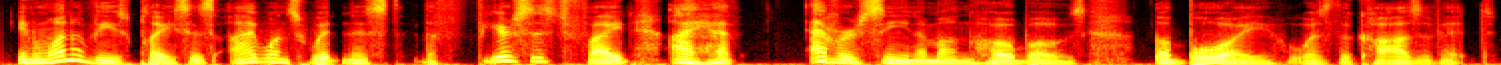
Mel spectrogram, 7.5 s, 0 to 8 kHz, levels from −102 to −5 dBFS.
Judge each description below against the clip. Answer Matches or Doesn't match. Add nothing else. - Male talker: Matches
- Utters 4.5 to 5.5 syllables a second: Matches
